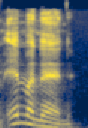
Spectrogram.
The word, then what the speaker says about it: Immonen: But no, so Cassaday is leaving, and Immonen, see, James, is how you say the name, Immonen.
